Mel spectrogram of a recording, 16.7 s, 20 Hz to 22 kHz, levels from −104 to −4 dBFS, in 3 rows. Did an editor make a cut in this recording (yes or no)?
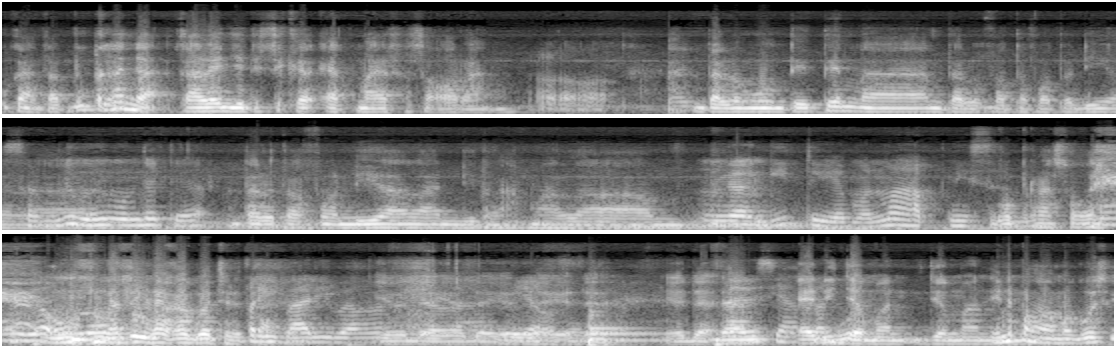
yes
